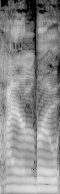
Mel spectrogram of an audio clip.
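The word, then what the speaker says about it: Irn-Bru: But now I actually it's pronounced Iron Brew.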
